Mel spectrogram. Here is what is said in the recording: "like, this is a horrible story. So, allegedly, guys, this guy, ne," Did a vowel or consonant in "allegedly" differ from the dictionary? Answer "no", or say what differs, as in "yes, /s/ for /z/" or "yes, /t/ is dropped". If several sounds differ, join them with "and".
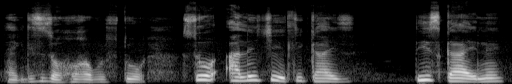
yes, /tʃ/ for /dʒ/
